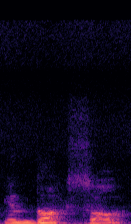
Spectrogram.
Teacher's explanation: A terminação é um ômega com iota subscrito, E essa sílaba também virou uma sílaba longa. Então agora o acento que estava lá na primeira sílaba, ele anda uma sílaba para frente.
